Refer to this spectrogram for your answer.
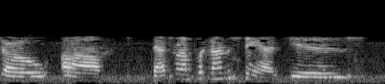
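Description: A woman talks rather slowly. Her pitch rises and falls very widely amid noticeable background noise. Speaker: listener caller. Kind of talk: voicemail rant. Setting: phone call.

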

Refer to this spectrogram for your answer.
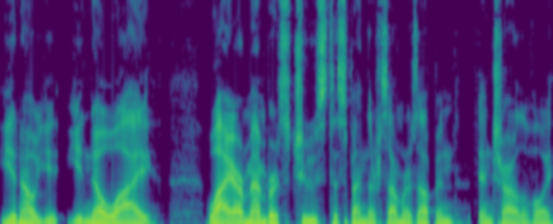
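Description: A man with a fairly low pitch speaks in a monotone, flat intonation at a moderate pace, on a very clean recording with a silent background. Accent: Upper Midwest. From Michigan. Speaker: golf course superintendent. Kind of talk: casual interview. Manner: halting, frequent fillers and repeats.

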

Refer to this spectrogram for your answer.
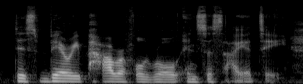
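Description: A woman speaks with a Filipino accent at a fairly slow pace. The recording is very clean with a silent background. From Philippines. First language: Tagalog. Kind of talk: interview conversation.

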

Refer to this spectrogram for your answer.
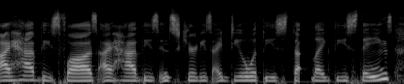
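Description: A woman with an American accent and a normal speaking voice, medium in pitch and fairly quick, in a dry, close sound with no echo. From Chicago suburbs, Illinois. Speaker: social media influencer. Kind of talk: casual chat. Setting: home recording. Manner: fast.

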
